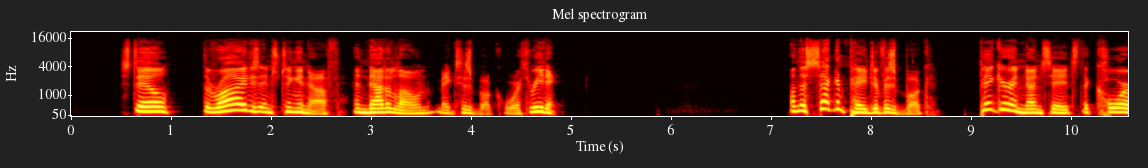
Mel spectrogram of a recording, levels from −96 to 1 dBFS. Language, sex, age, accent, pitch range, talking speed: English, male, 50-69, American, 170-240 Hz, 140 wpm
